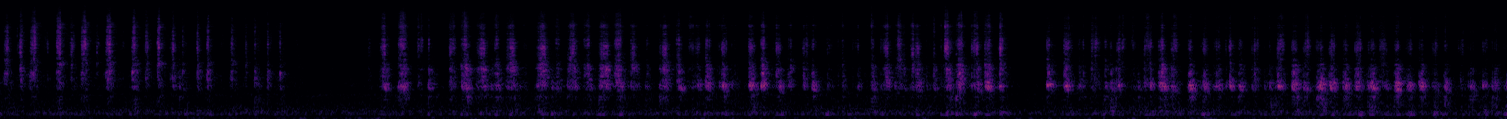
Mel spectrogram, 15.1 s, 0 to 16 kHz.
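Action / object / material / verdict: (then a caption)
scrape / black-coated scratch art paper scratched with a wooden stylus / coated paper / none. A wooden stylus scratches a flat, black-coated scratch art paper card in short, quick strokes, making a bright, dry rasping. The strokes come in fast, uneven bursts with a strong tone around 1 kHz, broken by a quiet pause near 3–4 seconds and a brief one around 10 seconds.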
